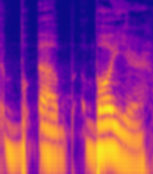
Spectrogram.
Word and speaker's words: Bowyer: Oh, it's Bowyer. Okay, so that's how it's pronounced.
